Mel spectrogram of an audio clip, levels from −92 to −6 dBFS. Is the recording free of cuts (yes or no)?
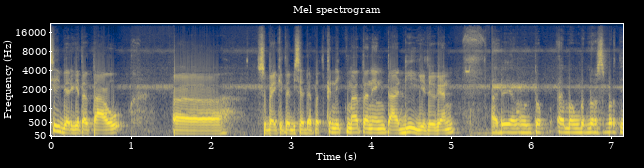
no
